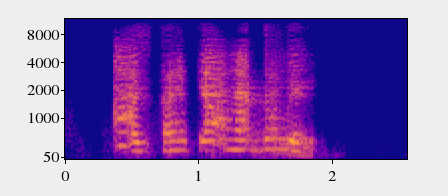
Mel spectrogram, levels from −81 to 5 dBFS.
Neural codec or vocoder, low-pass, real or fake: codec, 44.1 kHz, 0.9 kbps, DAC; 10.8 kHz; fake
